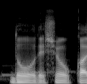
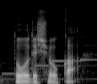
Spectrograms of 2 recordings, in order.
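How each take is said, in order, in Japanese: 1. ノイズキャンセリングをオンにして処理された音声です。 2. ノイズキャンセリングをオフにして処理された音声です。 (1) "今ボイスチューンオンにしました。" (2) "今ノイキャン外しました。"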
